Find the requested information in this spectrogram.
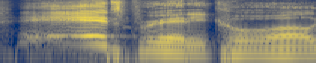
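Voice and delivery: very slow, drawn-out mimicry; mock reluctant admission. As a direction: drag it out like a reluctant concession. Mimicking media slowly coming round.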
